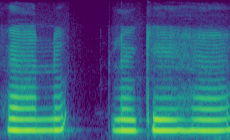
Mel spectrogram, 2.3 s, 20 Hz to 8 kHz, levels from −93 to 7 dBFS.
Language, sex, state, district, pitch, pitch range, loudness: Hindi, female, Madhya Pradesh, Bhopal, 230 Hz, 230-240 Hz, -14 LUFS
